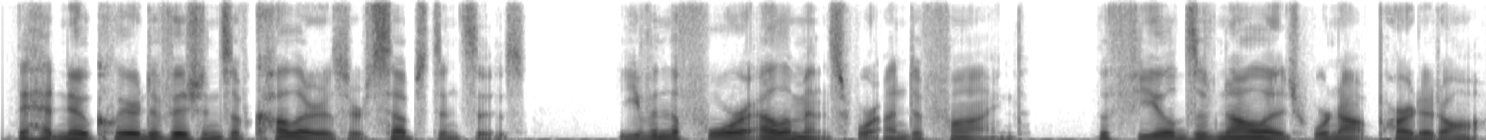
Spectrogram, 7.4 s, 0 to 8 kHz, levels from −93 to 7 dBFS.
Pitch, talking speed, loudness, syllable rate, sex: 105 Hz, 185 wpm, -18 LUFS, 6.0 syllables/s, male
